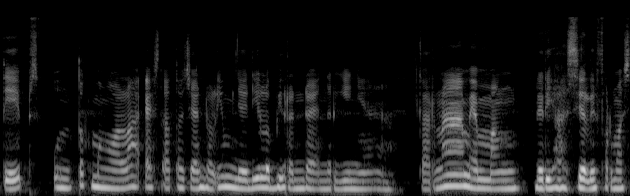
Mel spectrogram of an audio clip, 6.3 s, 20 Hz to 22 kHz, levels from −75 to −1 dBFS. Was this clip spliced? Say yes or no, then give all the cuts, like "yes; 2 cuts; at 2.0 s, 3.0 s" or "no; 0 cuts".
yes; 2 cuts; at 1.6 s, 2.2 s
